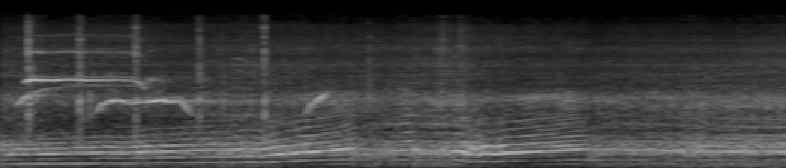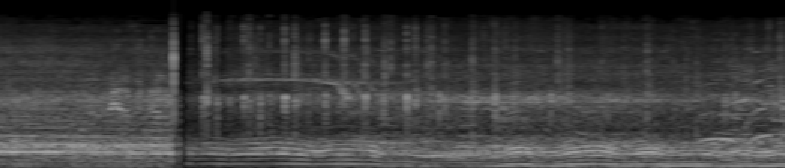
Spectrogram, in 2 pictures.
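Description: Stunt motorcycle engine revving hard, rising in pitch over the first couple of seconds and then held at high revs that waver up and down. The sound drops out for an instant about six and a half seconds in.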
